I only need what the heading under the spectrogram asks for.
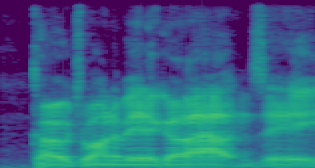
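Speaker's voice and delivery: put-on low, elderly woman voice, put on. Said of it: "a better Mahomes impression".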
